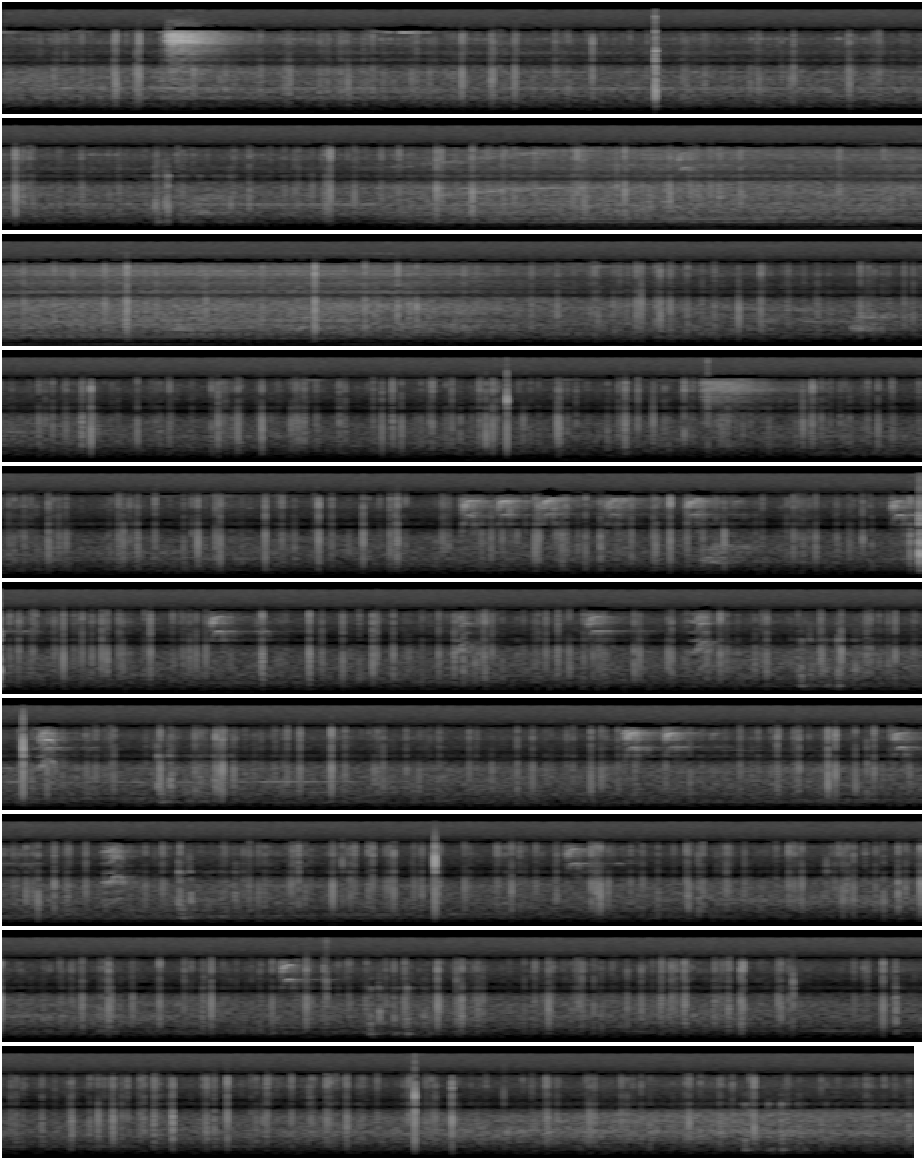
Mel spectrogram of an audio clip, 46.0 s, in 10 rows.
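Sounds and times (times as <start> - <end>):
faint clicks: 0.0 - 45.9
birds chirping: 20.6 - 22.2, 22.8 - 23.3, 23.9 - 24.5, 25.3 - 29.6, 30.6 - 33.5, 34.9 - 35.5, 38.1 - 39.2.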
